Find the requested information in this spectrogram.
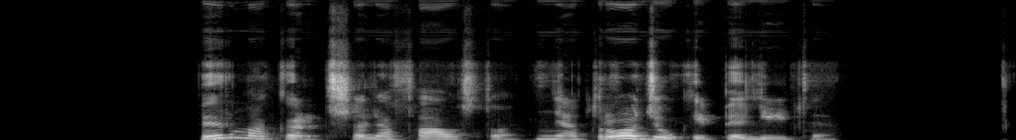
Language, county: Lithuanian, Klaipėda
